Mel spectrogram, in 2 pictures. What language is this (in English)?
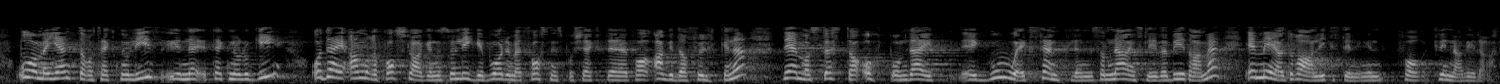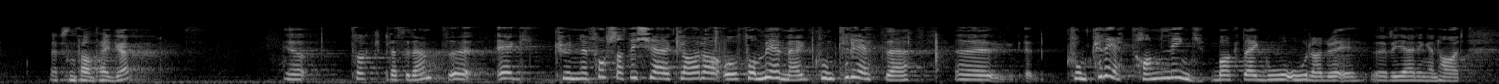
Norwegian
